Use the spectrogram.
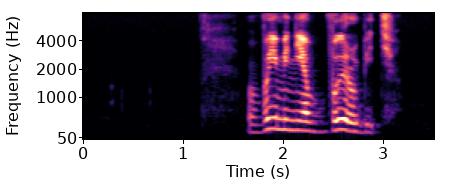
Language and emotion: Russian, angry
